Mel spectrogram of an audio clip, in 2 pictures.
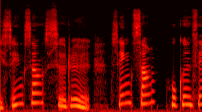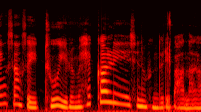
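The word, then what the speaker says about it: Saint-Saëns: 말았던 사람이 사실 이 생상 쓰름 생상 혹은 생상스의 a2 이름 헷갈리시는 분들이 많아요 그쵸 한국에서는 흥이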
